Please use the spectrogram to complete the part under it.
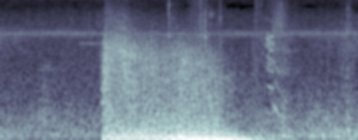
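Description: A heavy gun fires a loud burst.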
